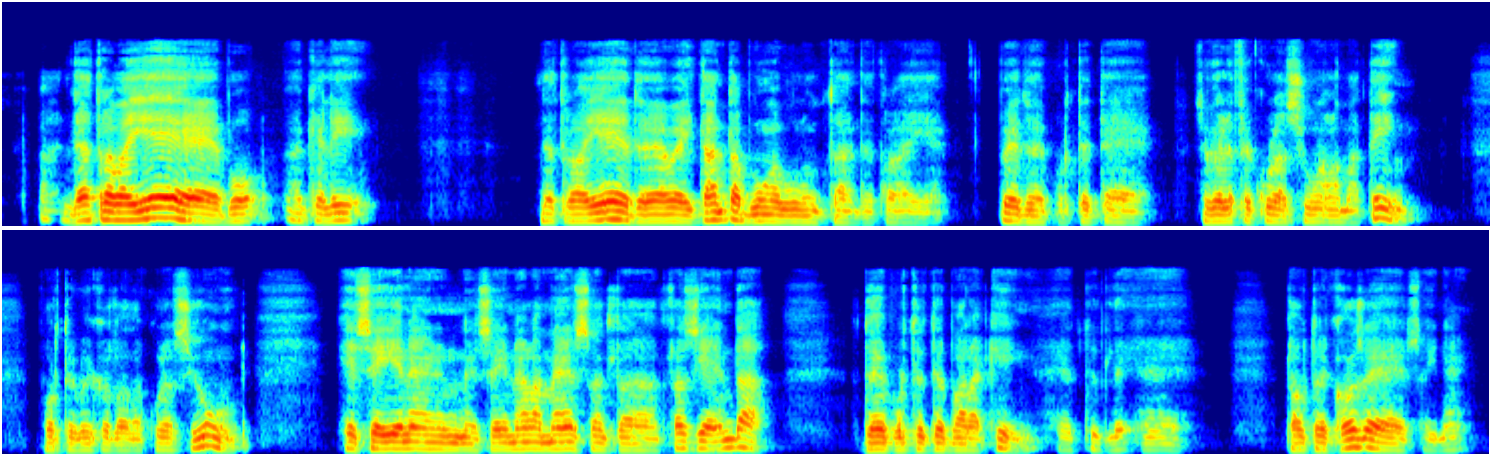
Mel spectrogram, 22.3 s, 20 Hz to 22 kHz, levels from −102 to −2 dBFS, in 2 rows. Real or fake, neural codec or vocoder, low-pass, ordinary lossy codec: fake; vocoder, 44.1 kHz, 128 mel bands every 512 samples, BigVGAN v2; 10.8 kHz; AAC, 64 kbps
